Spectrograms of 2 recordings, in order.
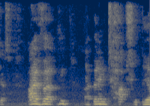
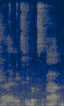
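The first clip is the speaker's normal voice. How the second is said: ordinary delivery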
